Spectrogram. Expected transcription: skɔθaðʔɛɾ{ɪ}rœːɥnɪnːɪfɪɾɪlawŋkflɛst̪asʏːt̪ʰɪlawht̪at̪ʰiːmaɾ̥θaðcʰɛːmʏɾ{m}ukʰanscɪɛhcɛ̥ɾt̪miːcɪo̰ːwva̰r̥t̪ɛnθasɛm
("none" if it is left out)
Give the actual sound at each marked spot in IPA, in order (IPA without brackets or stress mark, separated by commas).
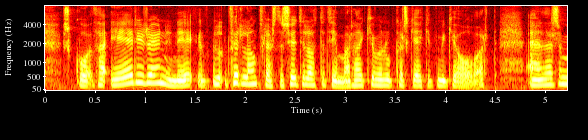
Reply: i, n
